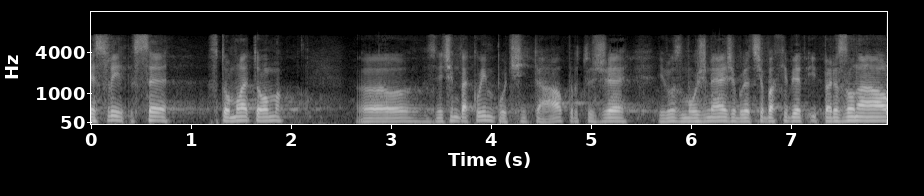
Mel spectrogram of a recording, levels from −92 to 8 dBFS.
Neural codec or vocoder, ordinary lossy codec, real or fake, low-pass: codec, 16 kHz, 2 kbps, FunCodec, trained on Chinese and English, 25 frames a second; AAC, 48 kbps; fake; 7.2 kHz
